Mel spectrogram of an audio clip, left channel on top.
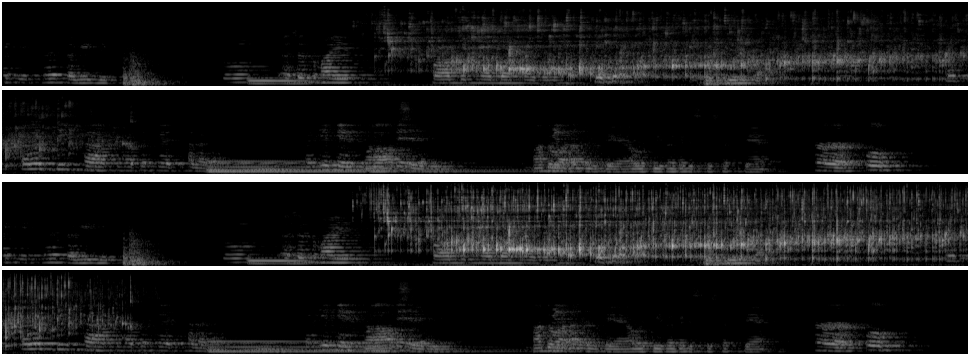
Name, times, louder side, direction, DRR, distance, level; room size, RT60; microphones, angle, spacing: voice 1, 0.0-1.3 2.2-2.5 2.7-3.5 4.3-6.2 6.9-7.1 8.3-8.6 9.4-9.6 9.8-11.8 12.7-13.9 14.8-15.5 17.8-18.8, left 1 dB, 5° left, -5 dB, 2.5 m, -46 dB
voice 2, 2.4-3.0 6.9-7.7 8.1-8.4 12.2-12.5 13.3-14.2 15.0-17.3, equal, 30° right, -2 dB, 0.9 m, -47 dB
Trickle dribble / Fill (with liquid), 3.5-11.0, right 7 dB, 65° right, 0.4 m, -35 dB
sound 1, 11.7-15.3, left 4 dB, 65° left, 0.4 m, -50 dB
12.5 x 6.2 x 2.3 m, 0.89 s
head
